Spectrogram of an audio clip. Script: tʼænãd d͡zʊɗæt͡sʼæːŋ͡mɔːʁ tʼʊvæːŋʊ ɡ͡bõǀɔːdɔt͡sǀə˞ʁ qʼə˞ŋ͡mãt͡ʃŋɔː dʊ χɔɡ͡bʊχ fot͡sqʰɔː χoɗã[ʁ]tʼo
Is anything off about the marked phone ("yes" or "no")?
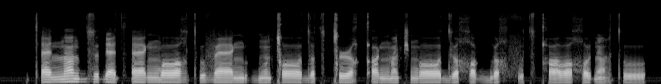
no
